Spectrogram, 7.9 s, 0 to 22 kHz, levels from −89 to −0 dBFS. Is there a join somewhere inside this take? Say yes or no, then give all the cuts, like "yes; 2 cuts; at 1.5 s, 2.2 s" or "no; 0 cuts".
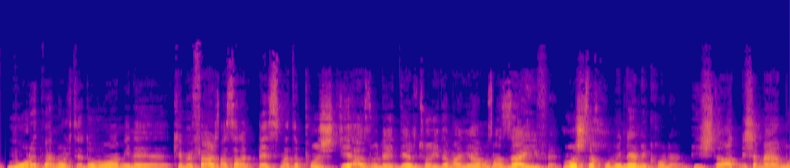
yes; 2 cuts; at 2.2 s, 4.9 s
